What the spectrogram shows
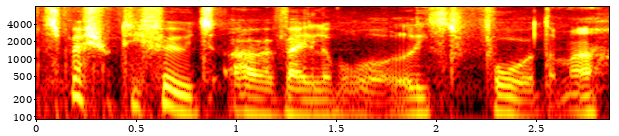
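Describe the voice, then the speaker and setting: A man narrates his gaming casually, rambling through his choices as he thinks aloud. His voice is on the low side with a bright, forward edge, thick and nasal from a head cold. There is noticeable noise behind him. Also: a little fast, creaky. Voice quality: nasal, congested. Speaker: gaming video host. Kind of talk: casual let's play commentary.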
